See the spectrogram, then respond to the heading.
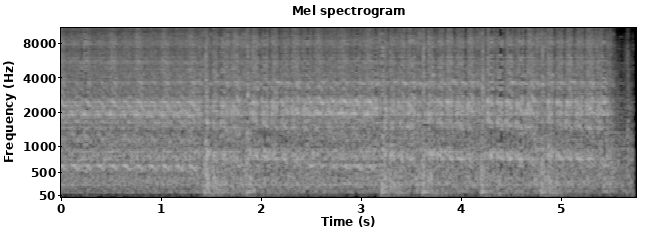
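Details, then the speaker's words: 1970s Cat D330C 4-cylinder diesel generator set, sat 10+ years, cold chilly morning start with no glow plugs: five seconds of cranking with a few uneven puffs, then stops; owner suspects it needs more fuel; cranks but won't start. "she tried to fire there we got i think we just need more fuel up there i don't want to run that starter for too long"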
